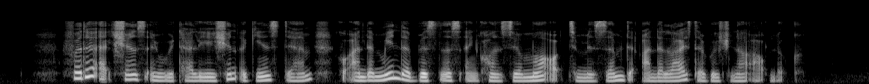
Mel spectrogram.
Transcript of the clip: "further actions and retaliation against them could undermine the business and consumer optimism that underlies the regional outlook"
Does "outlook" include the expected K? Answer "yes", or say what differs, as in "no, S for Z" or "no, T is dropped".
yes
